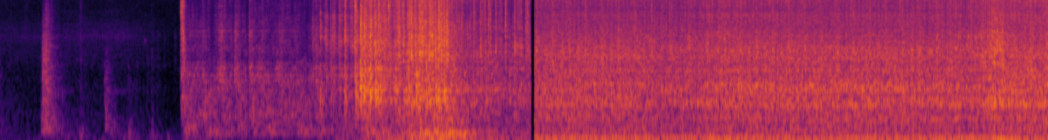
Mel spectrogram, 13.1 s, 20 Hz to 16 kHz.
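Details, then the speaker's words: 1972 Massey Ferguson 1100 diesel tractor, 94 hp, long-abandoned and sitting, started with starting fluid: short cranking bursts, then it catches, revs up and settles to an even, steady idle with no misses; normal start and idle. "Well, there you have it. She's running."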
